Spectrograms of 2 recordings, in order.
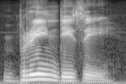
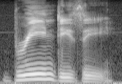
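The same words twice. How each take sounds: First: "brindisi" slowly, R tapped with the tongue tip; Italian R. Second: "brindisi" slowly and softer, with a pursed-lip English R; untrilled English R in "brindisi". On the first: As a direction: trill the R lightly in "brindisi". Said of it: "This is the Italian R". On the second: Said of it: "This is the English R". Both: Shown as a demonstration.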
